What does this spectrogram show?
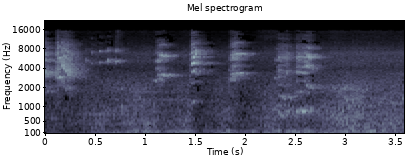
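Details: Crimson-bellied conure giving a few short, harsh, scratchy squawks spaced irregularly across a few seconds, with a quiet low hum underneath.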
